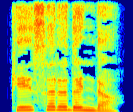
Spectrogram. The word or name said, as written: ಕೇಸರದಂಡ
